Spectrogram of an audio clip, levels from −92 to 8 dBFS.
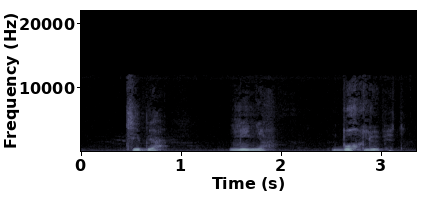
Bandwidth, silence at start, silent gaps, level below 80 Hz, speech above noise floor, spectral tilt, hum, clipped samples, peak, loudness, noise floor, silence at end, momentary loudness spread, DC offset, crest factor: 12 kHz; 0.45 s; none; -68 dBFS; 31 dB; -7 dB/octave; 50 Hz at -65 dBFS; under 0.1%; -24 dBFS; -42 LUFS; -71 dBFS; 0.25 s; 17 LU; under 0.1%; 20 dB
